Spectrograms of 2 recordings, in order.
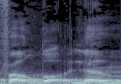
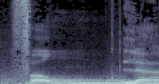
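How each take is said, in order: First: The 'dh' consonant is released with an echoing bounce. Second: The 'dh' consonant is held still without any bounce. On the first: The speaker calls it wrong. "sering berlaku dhad bila mati dilantunkan. Bagaimana?" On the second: The speaker calls it right. "matikan dia, tahankan dia, jangan angkat makhraj kita"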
